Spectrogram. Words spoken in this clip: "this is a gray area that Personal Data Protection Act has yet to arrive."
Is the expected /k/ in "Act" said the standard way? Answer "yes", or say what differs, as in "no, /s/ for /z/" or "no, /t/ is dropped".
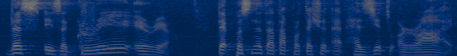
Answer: no, /k/ is dropped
